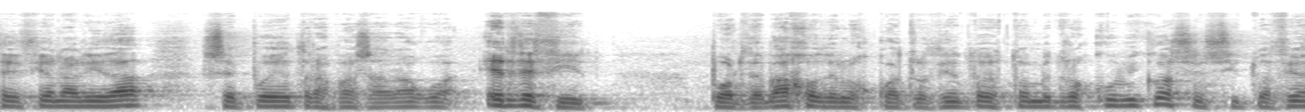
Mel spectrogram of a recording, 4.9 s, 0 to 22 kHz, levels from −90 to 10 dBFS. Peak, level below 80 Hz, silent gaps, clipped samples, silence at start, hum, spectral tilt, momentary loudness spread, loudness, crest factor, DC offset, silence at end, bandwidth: -8 dBFS; -72 dBFS; none; under 0.1%; 0 s; none; -5.5 dB/octave; 8 LU; -29 LUFS; 20 dB; under 0.1%; 0 s; 15 kHz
